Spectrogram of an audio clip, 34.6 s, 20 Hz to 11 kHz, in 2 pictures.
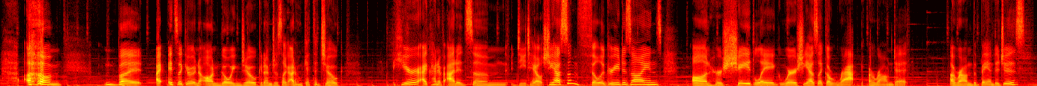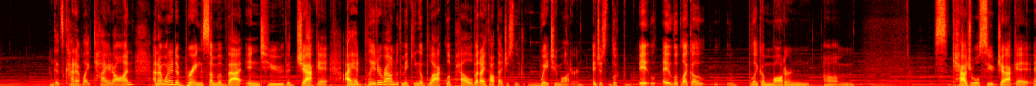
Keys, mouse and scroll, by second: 1.8 ctrl+z, 2.4 ctrl+z, 4.7 ctrl+z, 9.4 space, 21.2 space, 23.0 space, 26.1 scroll, 26.8 scroll, 27.5 scroll, 27.8 space, 30.7 z, 32.0 z, 33.1-34.5 typing.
